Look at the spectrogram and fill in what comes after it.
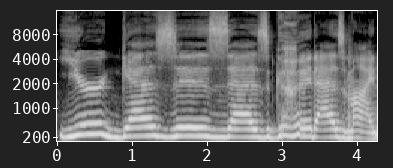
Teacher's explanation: But in American English pronunciation, we often link the S with the vowel next to make a Z sound.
